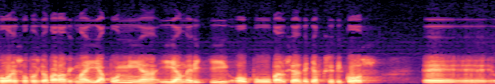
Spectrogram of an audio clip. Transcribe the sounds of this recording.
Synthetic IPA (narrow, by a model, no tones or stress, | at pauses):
o̞ɾe̞so̞po̞zʝɐpɐɾɐðiɣmɐiɐpo̞niɐiːɐme̞ɾicio̞pupɐɾusiɐze̞t̪e̞ceɐfksit̪iko̞s | ḛ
